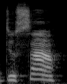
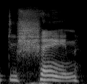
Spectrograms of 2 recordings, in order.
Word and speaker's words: Dusan: his last name is Dusan, but they keep calling him Duchesne or Dushan. They keep saying douche instead of deuce. There is no CH. His name is spelled D-U-S-A-N, and they never call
